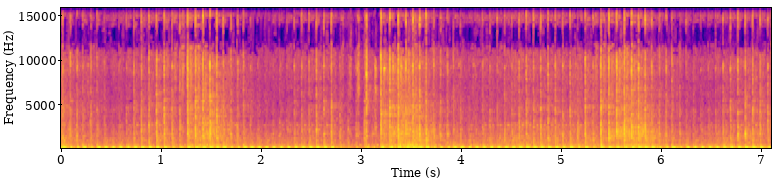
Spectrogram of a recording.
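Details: Vintage Kohler motorhome generator, big flathead engine (guessed 400–500 cc), first start on gravity-fed carburetor with choke shut: speed sags and recovers in waves, surging; owner suspects carburetor needs cleaning or fuel delivery is poor, not confirmed.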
